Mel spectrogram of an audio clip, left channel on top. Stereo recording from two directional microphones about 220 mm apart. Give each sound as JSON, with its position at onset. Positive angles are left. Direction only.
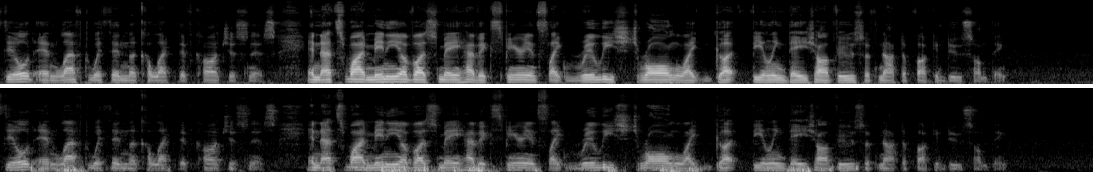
{"t": 0.0, "sound": "speech", "side_deg": 45}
